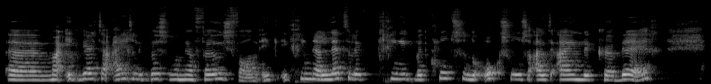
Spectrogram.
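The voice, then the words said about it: Hague Dutch accent. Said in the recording (Dutch): “ik heb natuurlijk een Haags accent ... een beetje dat, dat Engelse er doorheen”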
